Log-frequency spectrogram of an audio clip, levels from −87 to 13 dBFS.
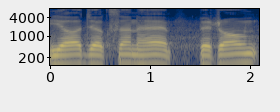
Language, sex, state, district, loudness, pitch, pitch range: Hindi, male, Bihar, Vaishali, -20 LUFS, 125 Hz, 125-130 Hz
